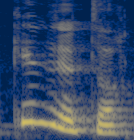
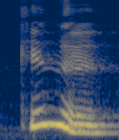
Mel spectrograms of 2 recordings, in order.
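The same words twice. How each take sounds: First: Higher, louder pleading call stressing kinderen; a bossy woman calling after fleeing kids; exasperated call. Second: Put-on loud brisk call to the children; a no-nonsense woman's loud call; firm call. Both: A narrator's reading. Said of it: "riep een kordate vrouwenstem".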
